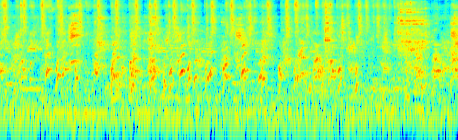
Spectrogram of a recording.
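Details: Small Pomeranian dog at a stud mating in Binalonan, Pangasinan, giving rapid runs of short, high, whiny yips that repeat several times a second, with people's voices faintly in the background.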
